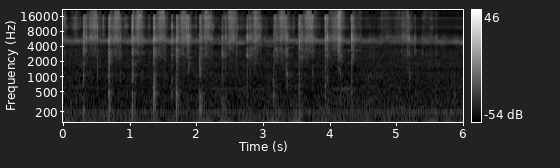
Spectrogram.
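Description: Tarot cards are shuffled close by, with quick papery riffles and taps repeating in short bursts over a low steady hum, quiet and with no speech.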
